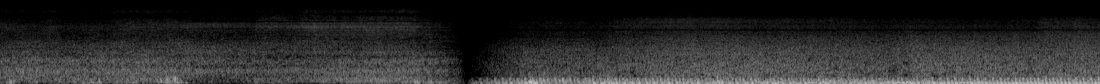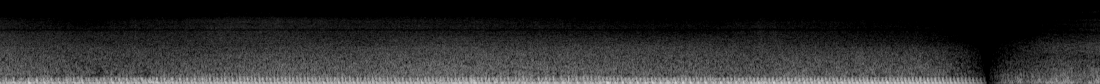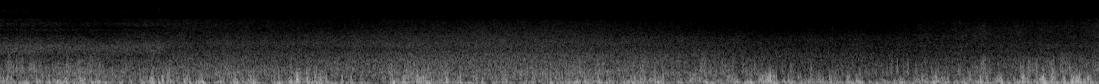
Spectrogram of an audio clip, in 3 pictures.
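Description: Surf and wind on the microphone, then a loud, steady low rotor drone with a fine rapid beat from two helicopters flying by. The drone starts suddenly about five seconds in, lasts about sixteen seconds and cuts off abruptly, leaving surf and wind again.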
